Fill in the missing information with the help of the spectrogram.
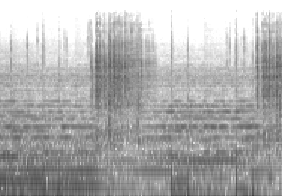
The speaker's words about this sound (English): I do generally need you guys to be quiet while I roll this ridiculous amount of dice. Okay. So, there's a lot of math going on.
